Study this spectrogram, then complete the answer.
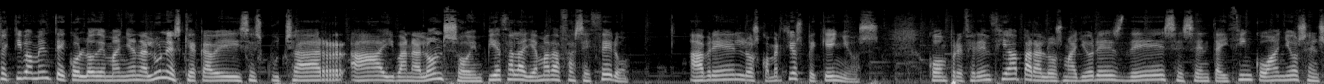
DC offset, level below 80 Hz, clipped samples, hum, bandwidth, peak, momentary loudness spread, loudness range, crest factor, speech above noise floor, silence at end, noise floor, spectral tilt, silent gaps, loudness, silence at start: under 0.1%; -40 dBFS; under 0.1%; none; 14 kHz; -4 dBFS; 6 LU; 3 LU; 16 dB; 25 dB; 0 s; -46 dBFS; -4.5 dB/octave; none; -21 LUFS; 0 s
